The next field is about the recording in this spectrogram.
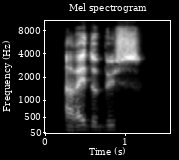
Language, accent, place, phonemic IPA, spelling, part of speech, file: French, France, Lyon, /a.ʁɛ d(ə) bys/, arrêts de bus, noun, LL-Q150 (fra)-arrêts de bus.wav
- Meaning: plural of arrêt de bus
